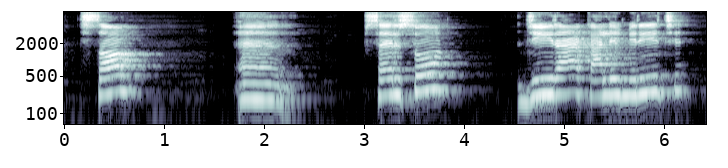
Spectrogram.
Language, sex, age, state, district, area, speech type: Maithili, female, 45-60, Bihar, Samastipur, rural, spontaneous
